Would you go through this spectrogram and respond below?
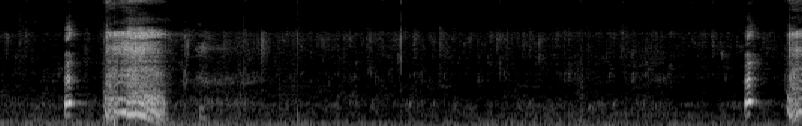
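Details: Single sharp sneeze with short lead-in breath, then quiet room noise and faint sniffs, recorded early morning during a nose-blowing request challenge; an ordinary sneeze.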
